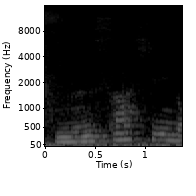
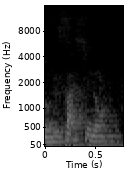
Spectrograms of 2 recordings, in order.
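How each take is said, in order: First: The word is said slowly. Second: The word is said quickly. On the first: "ゆっくり言うと" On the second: "早く言うと"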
